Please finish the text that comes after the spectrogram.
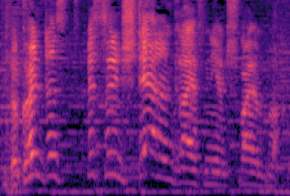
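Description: A chatty, folksy village craftsman in a fantasy tabletop game, acted out by a woman. The voice is high and animated, flattering and full of gossip, over background music. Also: fairly quick, far from the mic. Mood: coaxing.

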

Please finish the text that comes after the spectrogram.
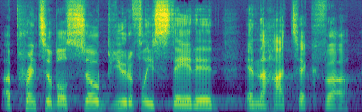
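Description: A middle-aged man, a rabbi, giving a sermon at a lectern microphone with slow, measured delivery and rhetorical pauses. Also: mid-range voice, animated, fairly bright tone. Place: large sanctuary, at a lectern. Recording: reverberant sanctuary sound.

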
